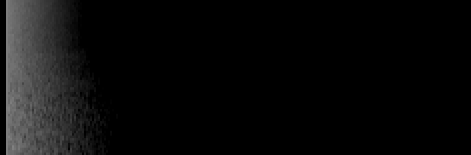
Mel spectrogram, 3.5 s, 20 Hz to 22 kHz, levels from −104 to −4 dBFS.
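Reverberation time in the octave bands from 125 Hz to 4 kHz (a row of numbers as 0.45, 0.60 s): 1.0, 0.95, 1.0, 1.0, 0.90, 0.80 s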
